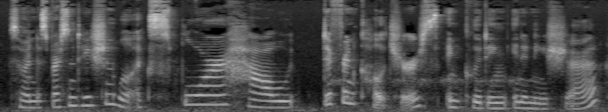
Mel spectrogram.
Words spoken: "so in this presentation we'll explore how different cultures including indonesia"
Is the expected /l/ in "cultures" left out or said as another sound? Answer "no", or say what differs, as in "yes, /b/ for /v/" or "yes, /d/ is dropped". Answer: no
